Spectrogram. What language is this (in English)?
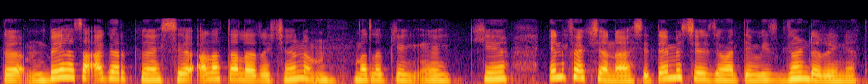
Kashmiri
